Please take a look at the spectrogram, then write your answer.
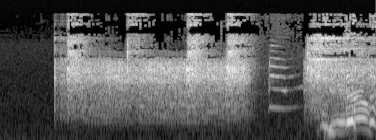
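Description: A cat-meow version of a song: a cat meows in a drawn-out, sing-song way, its wavering cries stretched like a melody over a steady background of music, with a brief pause before a final, rising run of meows.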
